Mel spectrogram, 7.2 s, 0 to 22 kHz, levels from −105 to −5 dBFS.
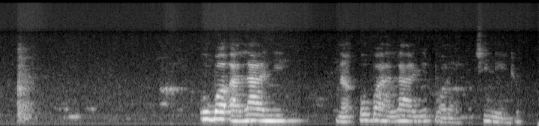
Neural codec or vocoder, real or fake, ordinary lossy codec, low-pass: none; real; none; 19.8 kHz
